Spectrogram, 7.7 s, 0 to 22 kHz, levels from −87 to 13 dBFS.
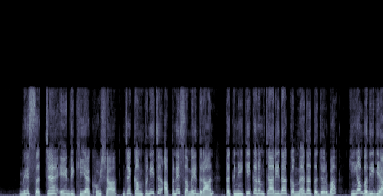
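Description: All the way through, the speech sounds dull and gurgly, with nothing above 12.2 kHz. That's likely MP2 compression starving the upper sub-bands, which fits roughly 64 kbps.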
